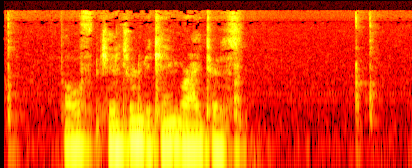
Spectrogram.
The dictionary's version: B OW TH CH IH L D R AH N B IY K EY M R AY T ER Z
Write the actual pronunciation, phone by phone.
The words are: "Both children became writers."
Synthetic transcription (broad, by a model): B OW TH CH IH L D R AH N B IY K EY M R AY T ER Z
